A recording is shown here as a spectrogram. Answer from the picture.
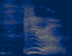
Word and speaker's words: Piro: You can really call me anything, but it's Piro. Piro.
